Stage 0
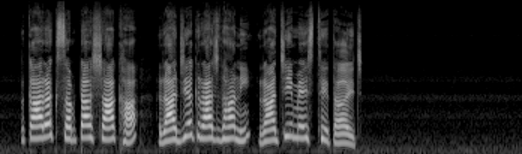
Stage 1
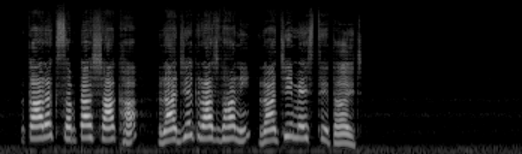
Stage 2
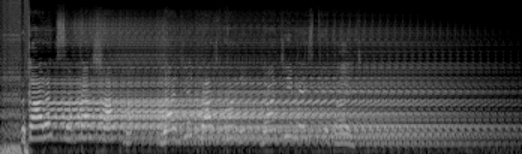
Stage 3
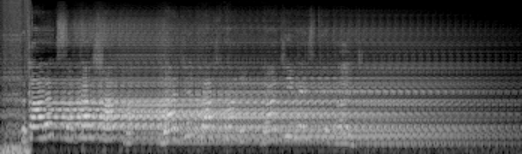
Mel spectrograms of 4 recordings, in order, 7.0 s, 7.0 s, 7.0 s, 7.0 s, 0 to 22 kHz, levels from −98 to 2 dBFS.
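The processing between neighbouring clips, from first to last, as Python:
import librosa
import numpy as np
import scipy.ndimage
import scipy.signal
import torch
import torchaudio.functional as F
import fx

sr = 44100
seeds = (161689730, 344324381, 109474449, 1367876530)

y1 = x + 0.73 * np.pad(x, (int(1.9 * sr / 1000.0), 0))[:len(x)]
y1 = fx.hpss(y1, sr, part='percussive', gain_db=-12)
y1 = y1 * librosa.db_to_amplitude(-8.0)
y2 = fx.echo_swell(y1, sr, ms=101, loudest=5, wet_db=-10)
y2 = fx.pre_swell(y2, sr, db_per_s=52.0)
y3 = fx.doubler(y2, sr, ms=28.0, db=-3.0)
y3 = y3 * librosa.db_to_amplitude(6.5)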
